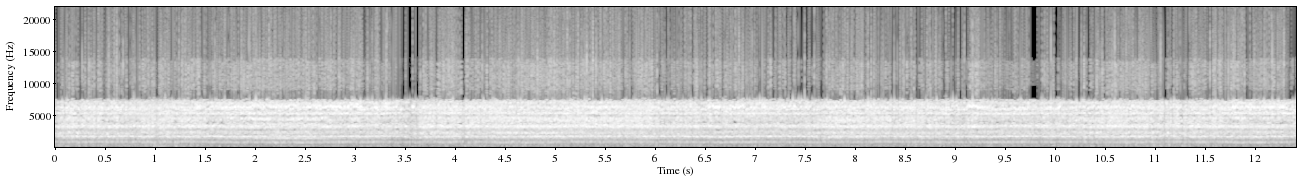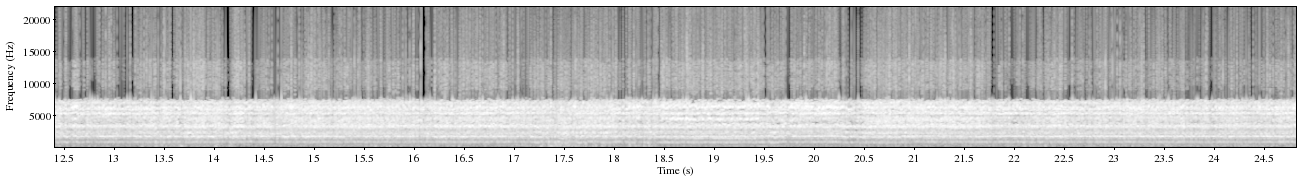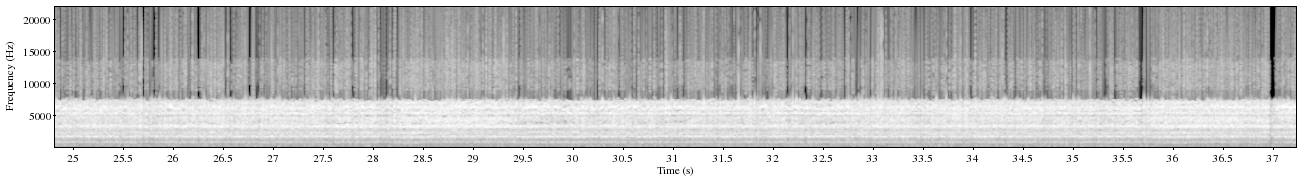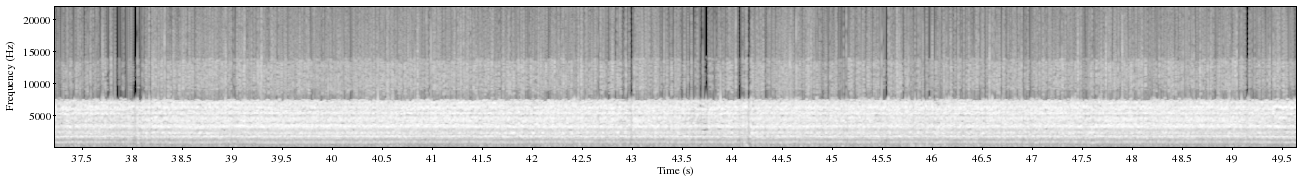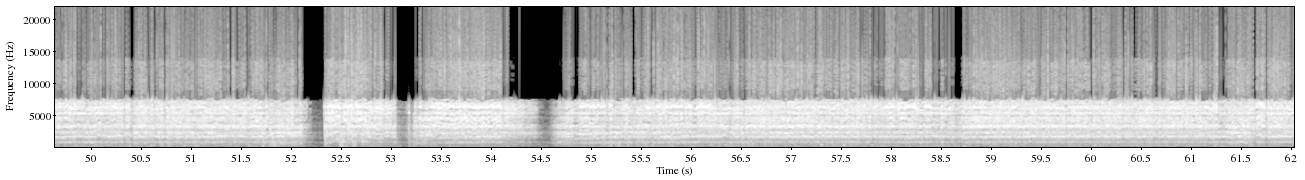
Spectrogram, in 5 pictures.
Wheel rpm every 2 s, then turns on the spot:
230, 220, 220, 230, 230, 230, 230, 230, 230, 220, 220, 230, 230, 230, 230, 230, 230, 230, 230, 220, 220, 220, 230, 230, 230, 210, 140, 150, 220, 220, 230.
none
